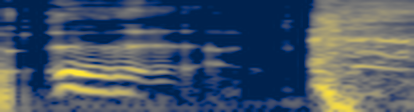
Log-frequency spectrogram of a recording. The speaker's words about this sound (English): Did you just time that burp on purpose? Kinda.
